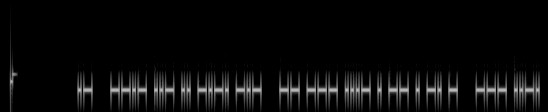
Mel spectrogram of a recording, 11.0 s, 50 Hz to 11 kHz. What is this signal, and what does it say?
Morse code, heard as a keyed tone, about 22 wpm, 700 Hz. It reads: A QUICK MOVEMENT OF
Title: Pangram Challenge v2 - 22wpm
